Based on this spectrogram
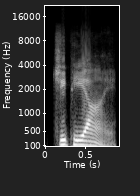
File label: "GPI", American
